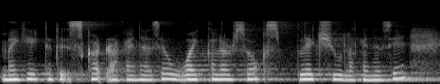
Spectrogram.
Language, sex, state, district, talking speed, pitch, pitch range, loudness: Nagamese, female, Nagaland, Dimapur, 190 wpm, 230 Hz, 225-240 Hz, -15 LUFS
